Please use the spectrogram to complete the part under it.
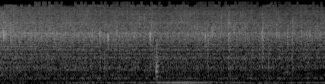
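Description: Ginger and garlic paste frying with turmeric in a pan for a Bengali mutton curry, a steady close sizzle with a few light stirring clicks, no talk.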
